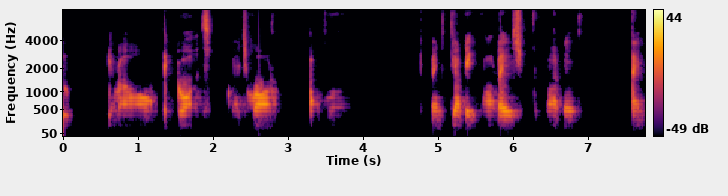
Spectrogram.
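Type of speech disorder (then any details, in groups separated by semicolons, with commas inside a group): Electrolarynx speech; throat cancer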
